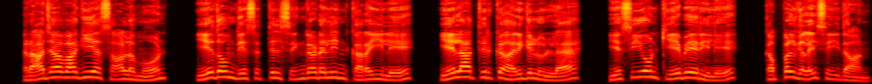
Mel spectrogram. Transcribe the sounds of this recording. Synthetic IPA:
ɾaːd͡ʒaːʋaːɣɪjɐsaːlɐmoːn | eːðoːmd̪eːsɐt̪ːɪlsɛŋɡɐɽɐlɪnkɐɾɐjɪleː | eːlaːt̪ːɪrkɯɐɾɪɣɐɭɯɭːɐ | jɛsɪjoːnkeːbeːɾɪleː | kɐpːɐlɣɐɭɐɪsɛjða̰ːn

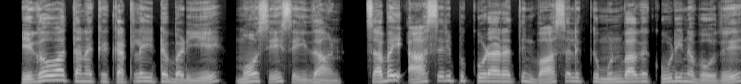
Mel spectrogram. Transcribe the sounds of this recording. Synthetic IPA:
jɛɣoːʋaːt̪ɐnɐkːɯkːɐʈːɐlɐjɪʈːɐpɐɽɪjeːmoːseːsɛjða̰ːn | sɐbɐɪʔaːsɪɾɪpːɯkːuːɽaːɾɐt̪ːɪnʋaːsɐlɯkːɯmʊnbaːɣɐkːuːɽɪnɐpoːðɯ

